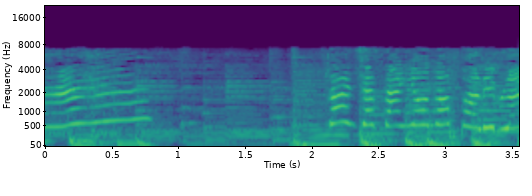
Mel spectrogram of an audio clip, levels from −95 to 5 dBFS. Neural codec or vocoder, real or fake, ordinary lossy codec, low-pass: none; real; MP3, 32 kbps; 7.2 kHz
